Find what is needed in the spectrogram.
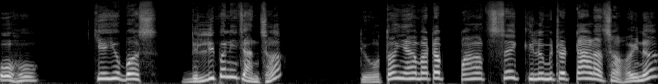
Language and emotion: Nepali, surprised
